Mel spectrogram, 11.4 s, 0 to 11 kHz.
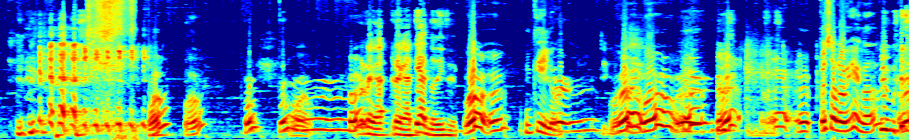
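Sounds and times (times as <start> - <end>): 
laughter: 0.2 - 2.1
speech: 0.2 - 11.3
person imitating a dog whimpering: 1.8 - 4.6, 5.8 - 10.2.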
